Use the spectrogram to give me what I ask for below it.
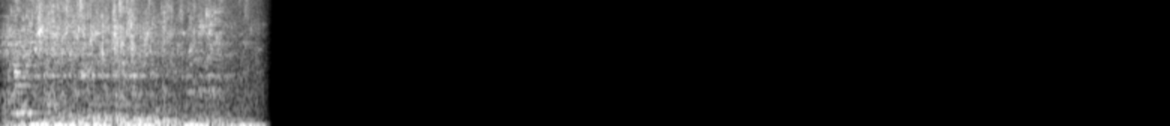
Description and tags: The sound of water going down a sink drain.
